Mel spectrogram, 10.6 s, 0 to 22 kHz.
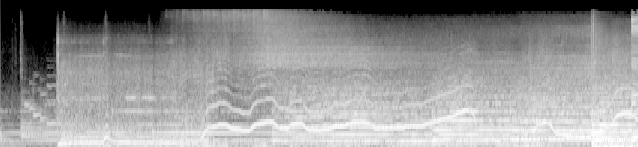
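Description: The motors of an iFlight Titan DC5 6S FPV freestyle quadcopter whine over background music. The motor pitch wavers up and down with the throttle and jumps sharply higher about three seconds in.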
